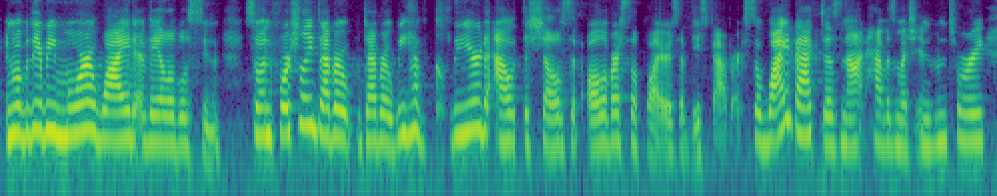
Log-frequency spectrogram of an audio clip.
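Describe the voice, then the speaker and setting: Woman, chatty live-show host, slightly high voice, dry close sound. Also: fairly quick, hardly any pauses, pushed and bright, dry recording. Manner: chatty, answers viewer questions. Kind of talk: casual live-stream chat.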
